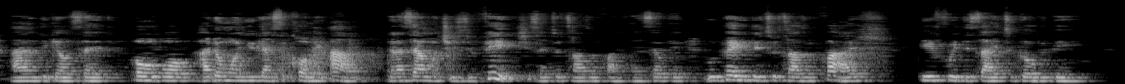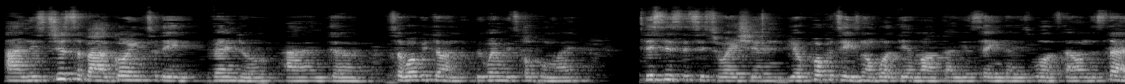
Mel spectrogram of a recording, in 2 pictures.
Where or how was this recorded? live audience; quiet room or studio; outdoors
live audience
